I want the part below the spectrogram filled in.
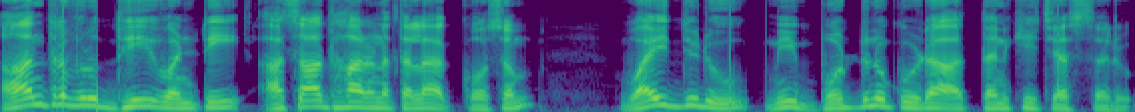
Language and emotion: Telugu, neutral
